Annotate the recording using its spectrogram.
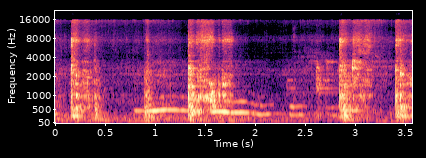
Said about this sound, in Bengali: আলুটা দিয়ে কিন্তু আবারও আমি মশলা আর আলু একসঙ্গে 2 মিনিট ভালো করে কষিয়ে নেব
